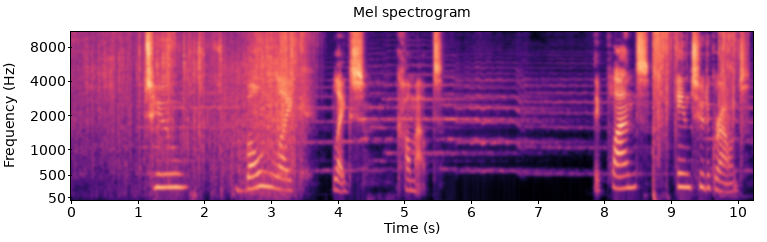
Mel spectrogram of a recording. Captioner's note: sounds of bones cracking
